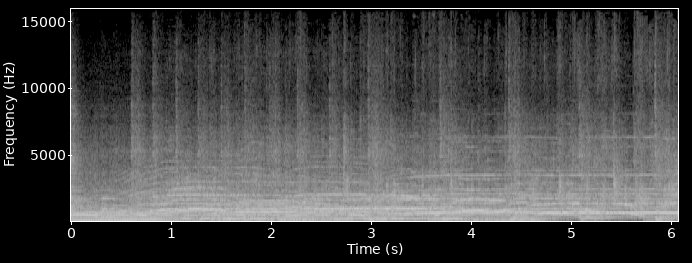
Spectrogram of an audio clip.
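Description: A live band's closing chord, held and ringing on electric guitar, with the low notes dropping out about five seconds in. An audience cheers and whoops over it.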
